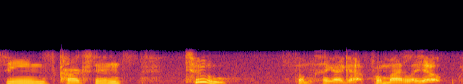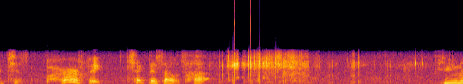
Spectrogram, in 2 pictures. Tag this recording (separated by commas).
Speech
